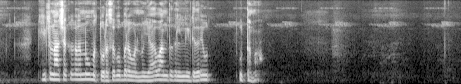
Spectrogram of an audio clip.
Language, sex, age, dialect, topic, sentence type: Kannada, male, 18-24, Coastal/Dakshin, agriculture, question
